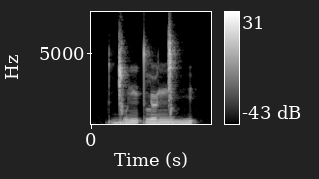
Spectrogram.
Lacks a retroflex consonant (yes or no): yes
